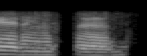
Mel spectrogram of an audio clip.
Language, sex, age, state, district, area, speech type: Tamil, male, 30-45, Tamil Nadu, Tenkasi, rural, conversation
